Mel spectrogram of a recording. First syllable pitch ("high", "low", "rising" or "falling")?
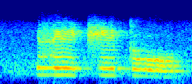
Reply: low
